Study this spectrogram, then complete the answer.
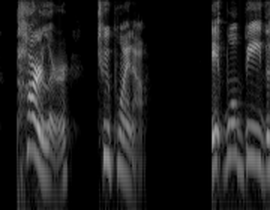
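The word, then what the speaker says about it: Parler: it will turn into it's actually pronounced parlay but since they're stupid parlor 2.0 it will be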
